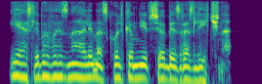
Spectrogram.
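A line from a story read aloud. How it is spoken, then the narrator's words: Muffled objection. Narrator (Russian): глухо возразил он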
